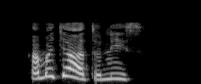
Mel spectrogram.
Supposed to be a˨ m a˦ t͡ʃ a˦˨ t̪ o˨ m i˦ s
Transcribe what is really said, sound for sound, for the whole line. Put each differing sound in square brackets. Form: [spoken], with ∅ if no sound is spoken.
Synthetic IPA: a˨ m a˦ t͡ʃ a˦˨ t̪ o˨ [n] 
